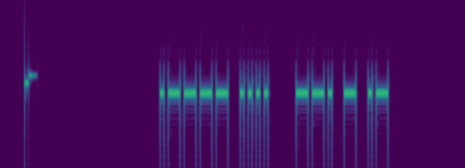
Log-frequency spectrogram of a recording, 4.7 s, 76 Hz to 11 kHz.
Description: Morse code, heard as a keyed tone, about 29 wpm, 700 Hz. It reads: 1H GTA
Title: Winter Field Day Exchanges 30wpm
